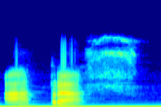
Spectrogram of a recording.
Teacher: O trás é a sílaba mais forte, é a última.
